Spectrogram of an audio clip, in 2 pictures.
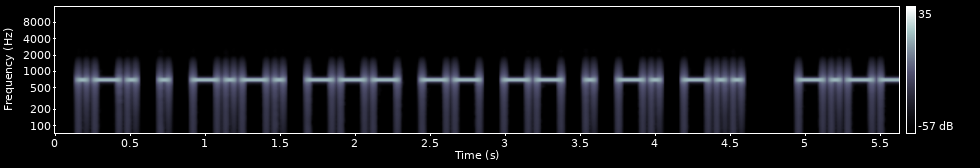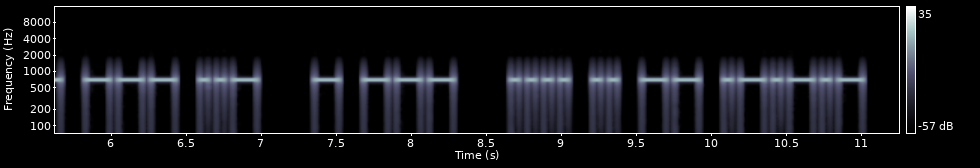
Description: Morse code, heard as a keyed tone, about 22 wpm, 700 Hz. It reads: RECOMMEND YOU TO HIM.
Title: Sentences from Top 1200 Words 22wpm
